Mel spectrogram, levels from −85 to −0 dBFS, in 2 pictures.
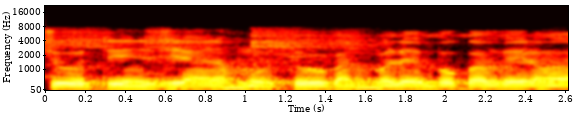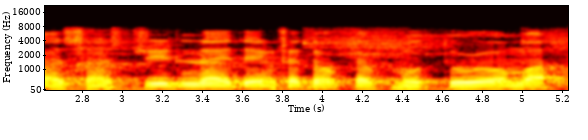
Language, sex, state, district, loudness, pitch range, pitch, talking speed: Mizo, male, Mizoram, Aizawl, -13 LUFS, 110-120 Hz, 115 Hz, 240 wpm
